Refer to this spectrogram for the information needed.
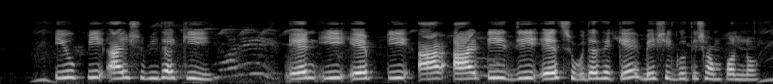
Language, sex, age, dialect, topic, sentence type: Bengali, female, 18-24, Northern/Varendri, banking, question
